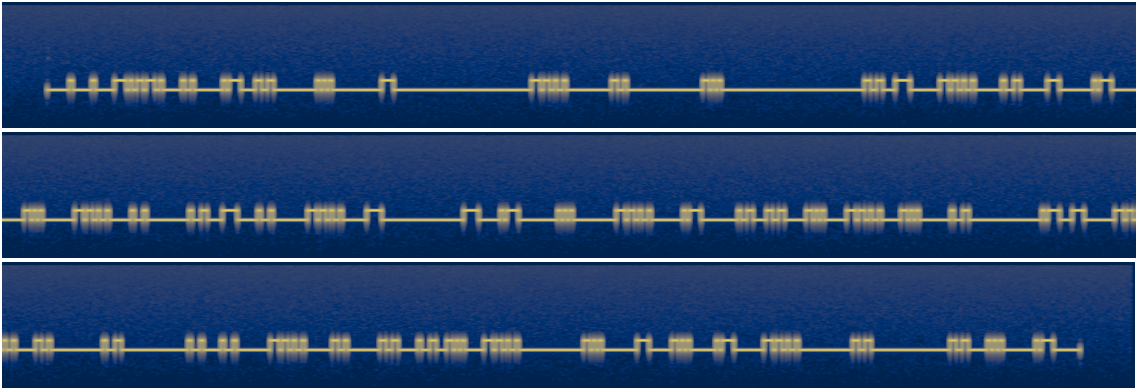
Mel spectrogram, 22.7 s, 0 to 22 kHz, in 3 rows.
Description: RTTY (50 baud, 450 Hz shift), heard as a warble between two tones, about 1480 Hz centre. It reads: 3869 0485 7934 1751 5536 3284 4739 0711 0874 4943 8863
